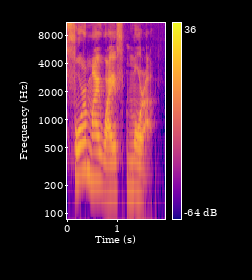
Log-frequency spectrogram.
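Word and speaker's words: Morag: says for my wife Mora I think that's how you pronounce Mora it's m o r a g so it turns out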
